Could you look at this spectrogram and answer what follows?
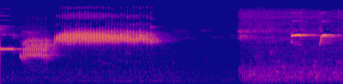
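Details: Canary singing: a low buzzy phrase rising into a long, loud, even trill near the top of its range, then a pause and quieter chirps with two sharp whistled notes.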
